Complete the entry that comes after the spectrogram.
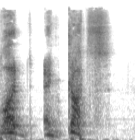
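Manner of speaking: high, rough, creaky, inflected call. Imitating a match being announced: William Regal voice. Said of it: "But him going".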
